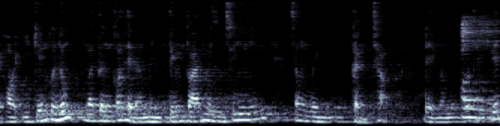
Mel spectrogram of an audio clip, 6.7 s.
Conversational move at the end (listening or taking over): listening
